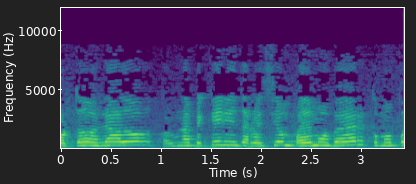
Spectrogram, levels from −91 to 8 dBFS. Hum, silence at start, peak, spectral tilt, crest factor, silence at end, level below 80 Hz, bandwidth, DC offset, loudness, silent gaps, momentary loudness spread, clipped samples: none; 0 s; 0 dBFS; -6 dB/octave; 12 dB; 0 s; -56 dBFS; 7.6 kHz; under 0.1%; -13 LUFS; none; 7 LU; under 0.1%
